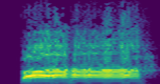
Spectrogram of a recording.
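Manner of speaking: normal talking voice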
